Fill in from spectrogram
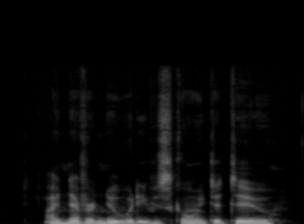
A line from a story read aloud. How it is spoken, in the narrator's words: Inktar said softly as if talking to himself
